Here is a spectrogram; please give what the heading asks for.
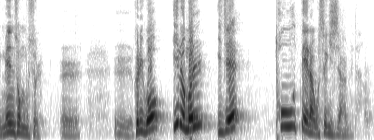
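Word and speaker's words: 唐手: 그다음에 이제 사구가와 강가 시대에 드디어 이 맨손 무술 그리고 이름을 이제 토우떼라고 쓰기 시작합니다. 토우떼는 당수라는 말을 오키나와식으로 읽는 발음이에요.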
